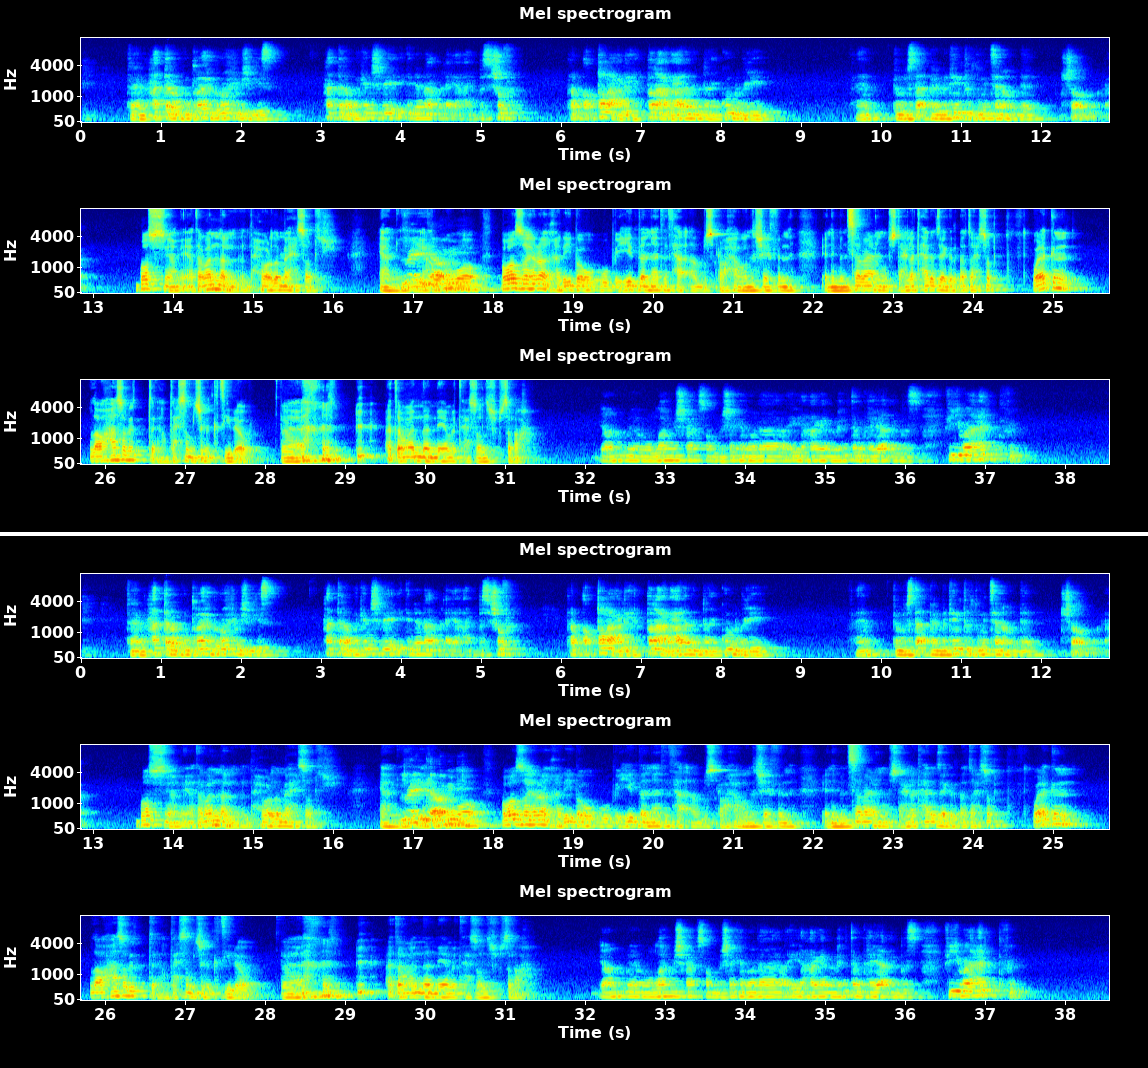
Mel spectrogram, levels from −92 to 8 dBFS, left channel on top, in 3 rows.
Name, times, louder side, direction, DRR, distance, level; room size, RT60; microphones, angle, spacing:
voice 1, 0.6-2.3 3.0-5.4 6.1-8.6 9.6-11.9 12.2-12.9 16.8-17.7 32.2-37.3, right 1 dB, 70° right, 0 dB, 0.9 m, -24 dB
voice 2, 13.6-16.0 16.6-17.8 18.1-24.3 24.8-25.2 25.8-27.8 28.2-31.3, left 3 dB, 80° left, 9 dB, 0.4 m, -21 dB
3.3 x 2.6 x 3.4 m, 0.63 s
head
